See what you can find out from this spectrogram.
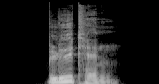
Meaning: inflection of blühen: 1. first/third-person plural preterite 2. first/third-person plural subjunctive II
- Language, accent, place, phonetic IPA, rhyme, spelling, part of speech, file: German, Germany, Berlin, [ˈblyːtn̩], -yːtn̩, blühten, verb, De-blühten.ogg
